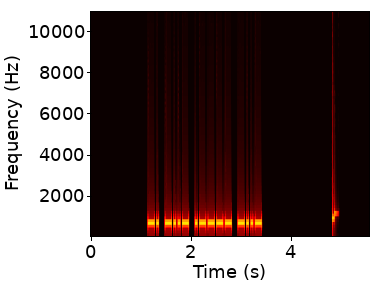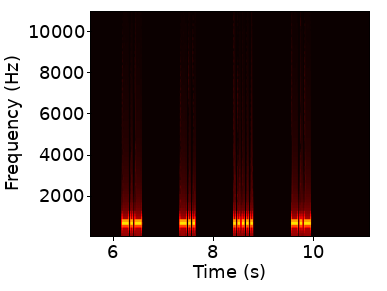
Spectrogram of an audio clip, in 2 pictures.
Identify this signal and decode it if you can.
Morse code, heard as a keyed tone, about 28 wpm, spaced as for 14 wpm, 700 Hz. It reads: NX1X KD5K
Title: USA Call Signs - 4 Characters - 6x Character Spacing - 28wpm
